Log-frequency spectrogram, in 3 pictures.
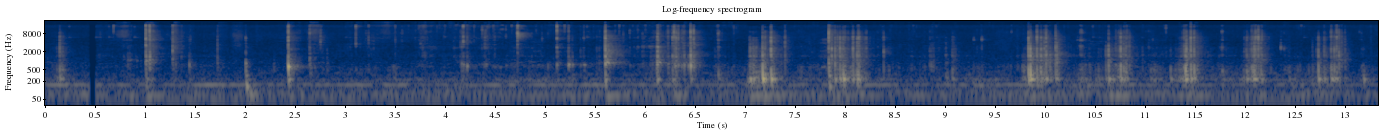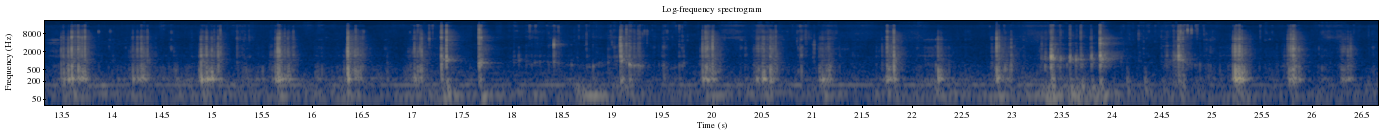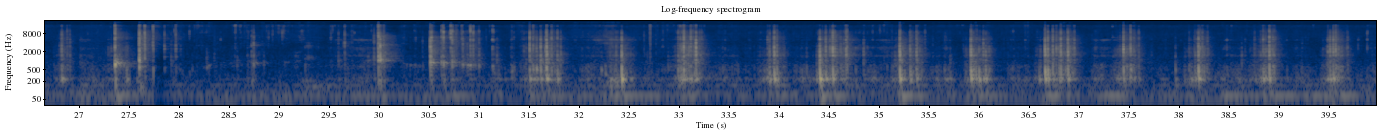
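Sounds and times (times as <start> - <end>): chalk being chewed: 2.6 - 23.2.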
